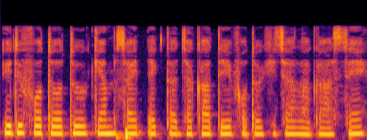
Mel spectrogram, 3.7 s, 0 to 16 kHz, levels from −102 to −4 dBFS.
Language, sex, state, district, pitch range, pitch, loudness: Nagamese, female, Nagaland, Kohima, 175-185 Hz, 180 Hz, -19 LUFS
